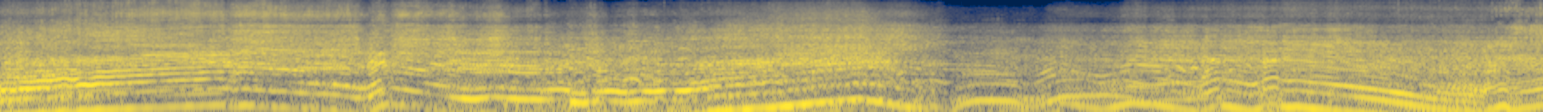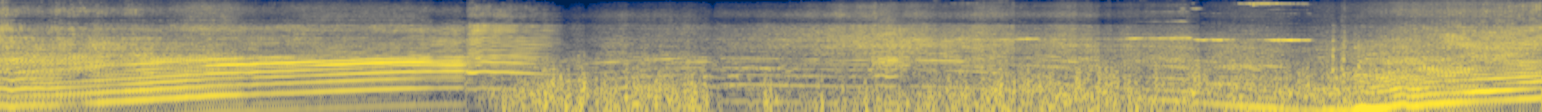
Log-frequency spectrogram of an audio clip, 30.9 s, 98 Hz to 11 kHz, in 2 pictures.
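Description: Porsche 911 RS 3.0 rally car's air-cooled flat-six engine revving hard, its note repeatedly climbing as it pulls through the gears and dropping off between pulls. There are two abrupt breaks where one pass gives way to the next.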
